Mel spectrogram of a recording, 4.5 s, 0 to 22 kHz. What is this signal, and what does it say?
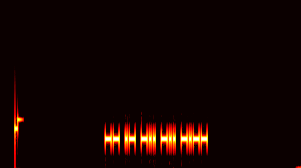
Morse code, heard as a keyed tone, about 40 wpm, 700 Hz. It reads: MADDY
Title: USA Common Names - Max 5 Letters - 40wpm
